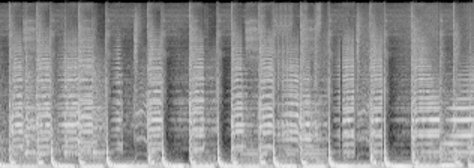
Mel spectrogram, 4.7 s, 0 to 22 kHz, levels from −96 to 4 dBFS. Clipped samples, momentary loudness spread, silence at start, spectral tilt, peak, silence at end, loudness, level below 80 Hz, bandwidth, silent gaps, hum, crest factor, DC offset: 0.3%; 2 LU; 0 s; -3.5 dB/octave; 0 dBFS; 0 s; -8 LUFS; -10 dBFS; over 20 kHz; none; none; 6 dB; under 0.1%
